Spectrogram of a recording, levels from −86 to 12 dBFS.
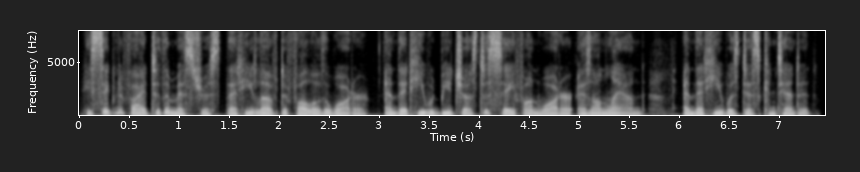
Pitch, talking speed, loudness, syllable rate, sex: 170 Hz, 240 wpm, -16 LUFS, 6.1 syllables/s, female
